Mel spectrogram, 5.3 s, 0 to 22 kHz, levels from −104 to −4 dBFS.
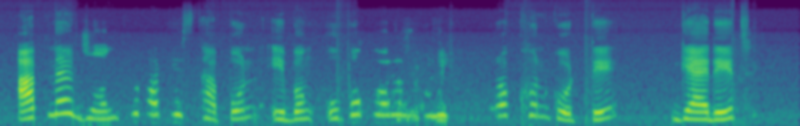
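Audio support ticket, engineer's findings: Speech suppressed in double talk, 0.55–1.37 s: talker's level drops by roughly 15 dB, dipping in and out for about 0.7 s while the far end speaks. Likely the echo canceller's suppressor, unable to separate near-end speech from loudspeaker echo, attenuating both. Speech suppressed in double talk, 2.48–3.37 s: deeper cut, roughly 25 dB, again about 0.7 s affected in pieces. Same likely mechanism, with heavier suppression during overlapping talk.

Other side's voice leaking through, 1.18–1.22 s and 2.37–2.41 s: brief faint scraps of the far-end voice, roughly 30 dB below the talker. Likely residual loudspeaker echo the canceller failed to remove from the mic. Other side's voice leaking through, 2.64–3.02 s: longer, clearly audible stretch, only about 10 dB under the talker and overlapping the suppression. Likely the canceller losing track of the echo during double talk.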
